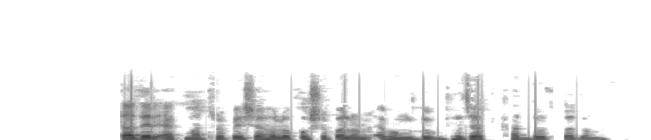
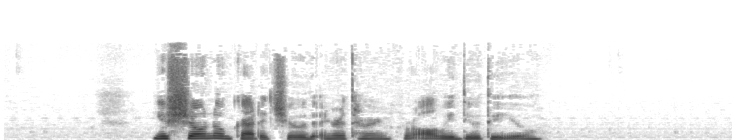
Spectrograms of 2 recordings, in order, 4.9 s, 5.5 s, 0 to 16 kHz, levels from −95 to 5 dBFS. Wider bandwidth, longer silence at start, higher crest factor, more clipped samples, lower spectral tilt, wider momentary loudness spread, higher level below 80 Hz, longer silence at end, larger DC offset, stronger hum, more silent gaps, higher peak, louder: second, 7.6 kHz vs 11.5 kHz; second, 0.9 s vs 1.15 s; about the same, 20 dB vs 20 dB; neither; first, -7 dB/octave vs -4.5 dB/octave; about the same, 9 LU vs 11 LU; first, -60 dBFS vs -72 dBFS; second, 0.3 s vs 1.45 s; neither; neither; first, 4.17-4.23 s vs none; about the same, -10 dBFS vs -8 dBFS; second, -30 LUFS vs -24 LUFS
